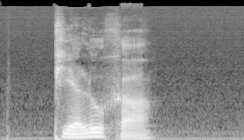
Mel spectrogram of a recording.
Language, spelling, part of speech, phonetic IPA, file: Polish, pielucha, noun, [pʲjɛˈluxa], Pl-pielucha.ogg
